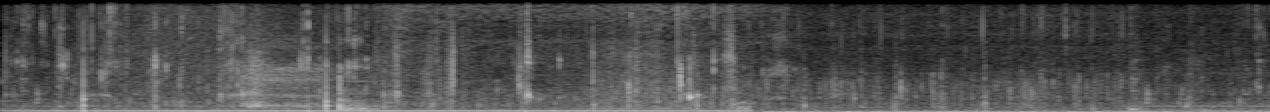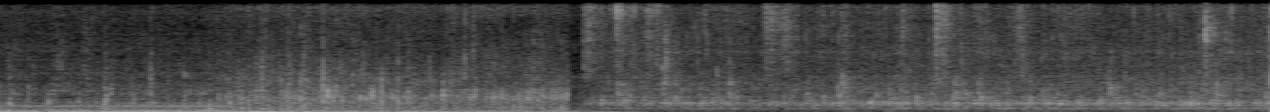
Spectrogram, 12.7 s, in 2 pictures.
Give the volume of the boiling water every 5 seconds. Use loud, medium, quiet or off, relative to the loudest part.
medium, loud, loud.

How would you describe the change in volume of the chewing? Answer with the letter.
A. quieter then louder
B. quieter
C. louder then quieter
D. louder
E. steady
B.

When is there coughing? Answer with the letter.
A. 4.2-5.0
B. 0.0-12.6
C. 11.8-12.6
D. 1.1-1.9
D.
